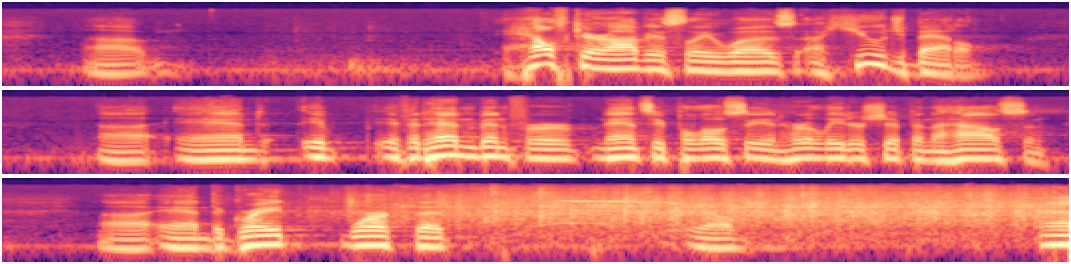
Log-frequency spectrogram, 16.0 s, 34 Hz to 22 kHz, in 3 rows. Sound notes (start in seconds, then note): 12.0 applause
